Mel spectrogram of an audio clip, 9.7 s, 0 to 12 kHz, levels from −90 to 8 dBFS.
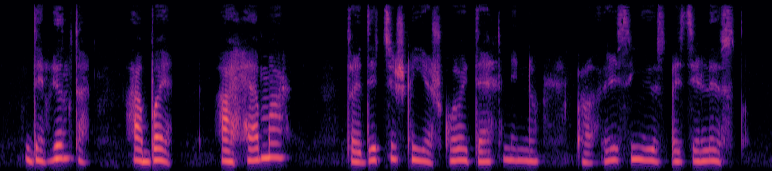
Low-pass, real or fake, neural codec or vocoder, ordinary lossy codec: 10.8 kHz; fake; codec, 24 kHz, 0.9 kbps, WavTokenizer, medium speech release version 1; AAC, 64 kbps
